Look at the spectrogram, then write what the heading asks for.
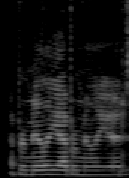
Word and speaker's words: bromeliad: I got Mango a bromeliad. Some people pronounce it differently. I pronounce it bromelia.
